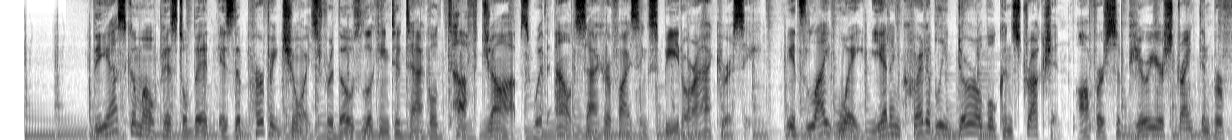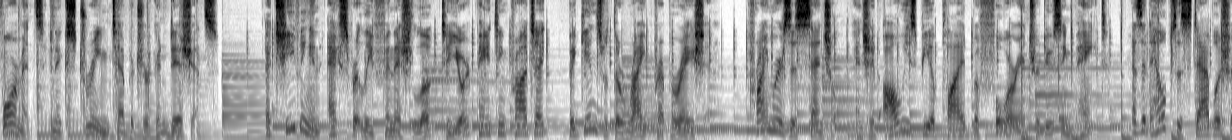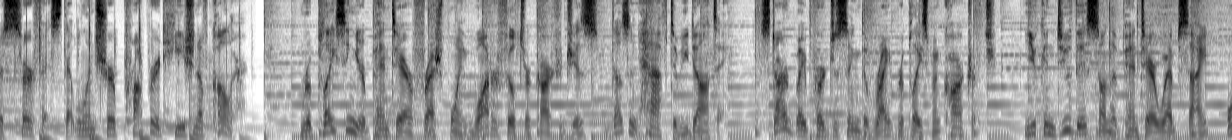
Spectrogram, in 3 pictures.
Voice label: Explainer

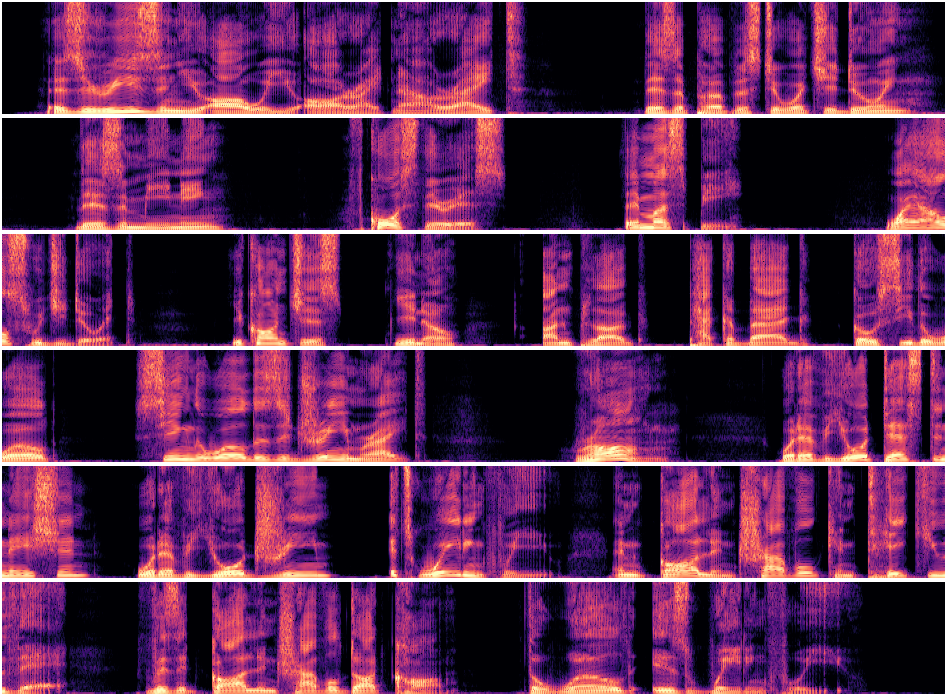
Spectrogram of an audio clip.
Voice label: VO, Travel; Garland

